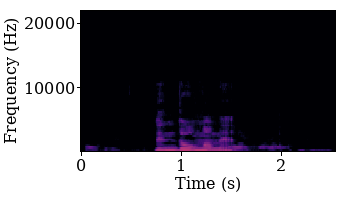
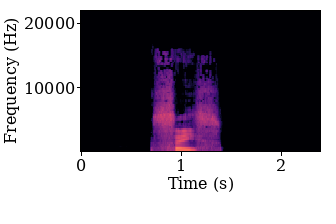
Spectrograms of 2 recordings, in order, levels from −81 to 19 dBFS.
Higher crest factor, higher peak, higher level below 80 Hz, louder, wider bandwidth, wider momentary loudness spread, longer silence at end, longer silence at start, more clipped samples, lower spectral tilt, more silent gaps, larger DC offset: about the same, 18 dB vs 22 dB; second, -24 dBFS vs -2 dBFS; second, -80 dBFS vs -66 dBFS; second, -38 LUFS vs -19 LUFS; second, 11 kHz vs 16 kHz; first, 24 LU vs 15 LU; second, 0.55 s vs 1 s; second, 0.05 s vs 0.7 s; neither; first, -7.5 dB/octave vs -3 dB/octave; neither; neither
